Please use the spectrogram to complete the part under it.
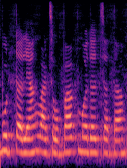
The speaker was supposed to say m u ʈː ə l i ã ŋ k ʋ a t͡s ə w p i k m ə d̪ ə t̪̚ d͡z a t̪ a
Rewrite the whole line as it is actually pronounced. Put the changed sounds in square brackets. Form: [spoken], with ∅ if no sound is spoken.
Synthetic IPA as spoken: [b] u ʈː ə l [j] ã ŋ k ʋ a t͡s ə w p [a] k m ə d̪ ə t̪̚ d͡z a t̪ a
